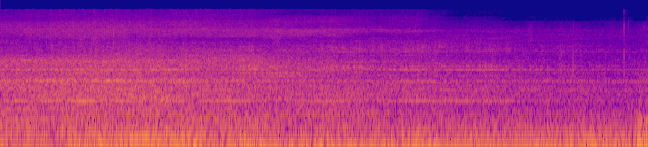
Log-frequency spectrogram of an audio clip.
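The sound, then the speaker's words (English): A garbage truck's engine runs as someone walks past it, a steady, loud diesel rumble with a droning hum that holds unchanged throughout, and no voices. “Walking past this trash truck.”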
